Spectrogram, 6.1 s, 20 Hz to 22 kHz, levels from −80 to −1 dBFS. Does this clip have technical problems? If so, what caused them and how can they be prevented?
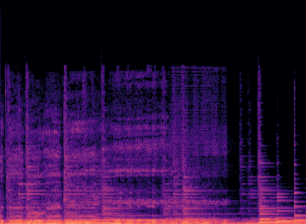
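Yes. From 2.95 to 3.26 s, repeated packet loss (robotic sound) causes four gaps, the longest 71 ms, each patched by extending the previous sound. About a third of that stretch is concealed, giving a choppy texture. A jitter buffer sized for the network's delay variation, plus forward error correction, would reduce this.

From 3.37 to 4.65 s, a call bitrate drop from 64 to 13 kbps forces coarser coding with reduced high-frequency content, so the sound turns rough and muffled for about 1.2 s. More stable bandwidth and a higher minimum bitrate on the encoder would prevent it.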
